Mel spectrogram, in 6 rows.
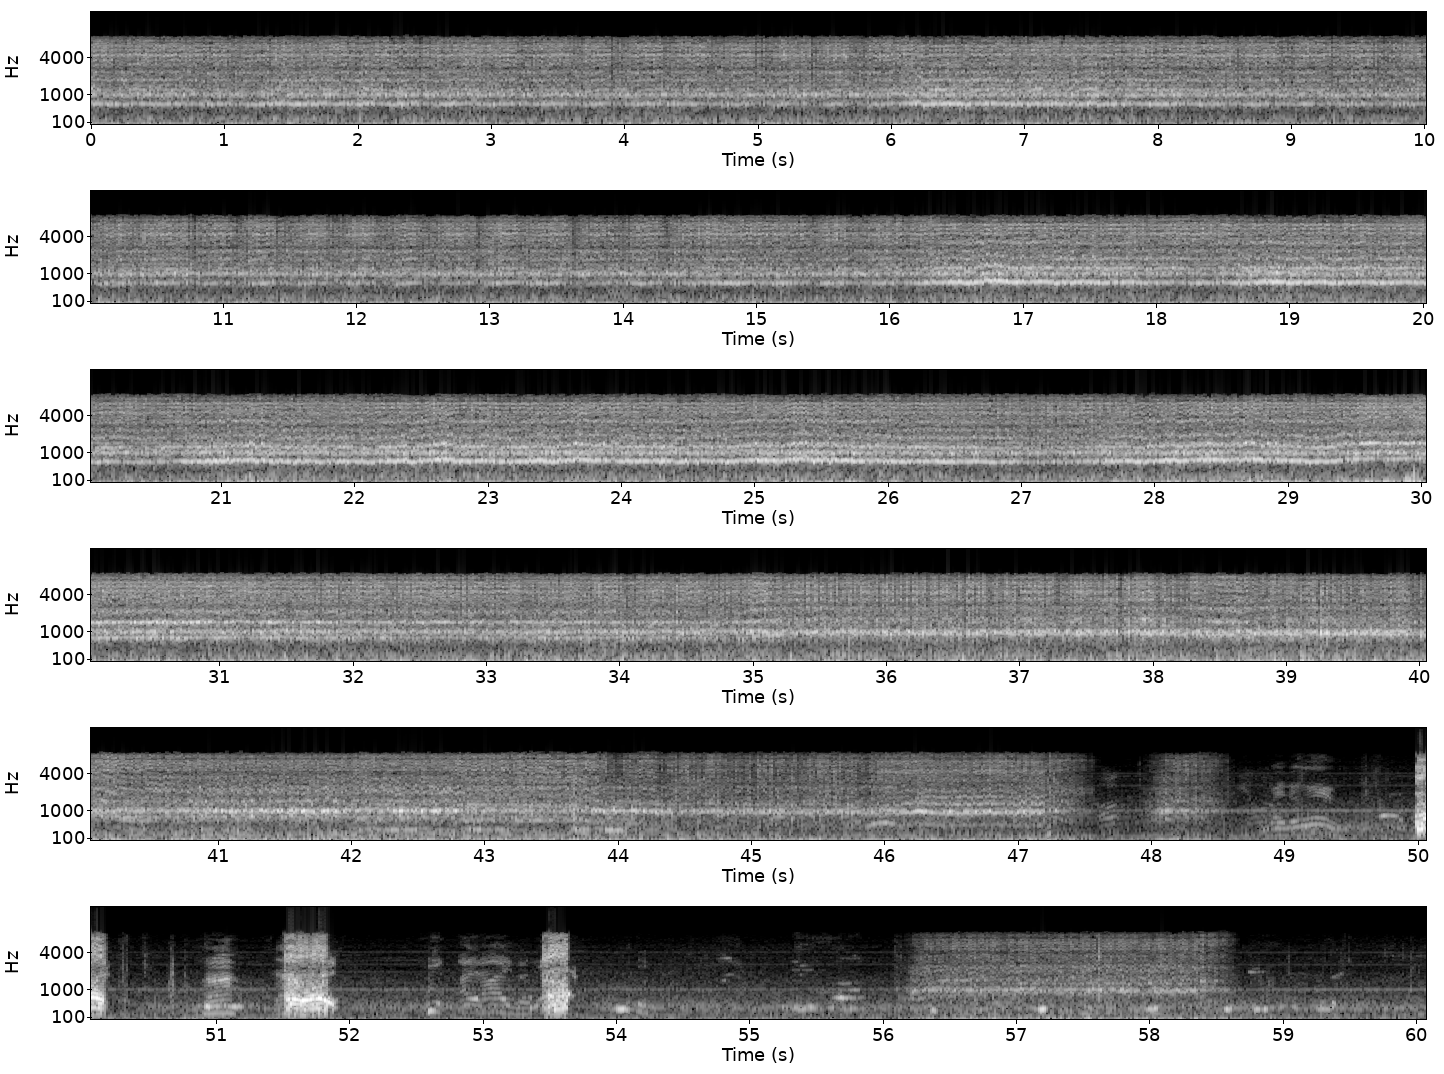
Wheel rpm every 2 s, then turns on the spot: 160, 160, 160, 160, 160, 160, 160, 160, 160, 160, 160, 160, 160, 160, 160, 190, 200, 200, 230, 230, 190, 160, 130, 90, 10, 0, 0, 0, 70, 50.
none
